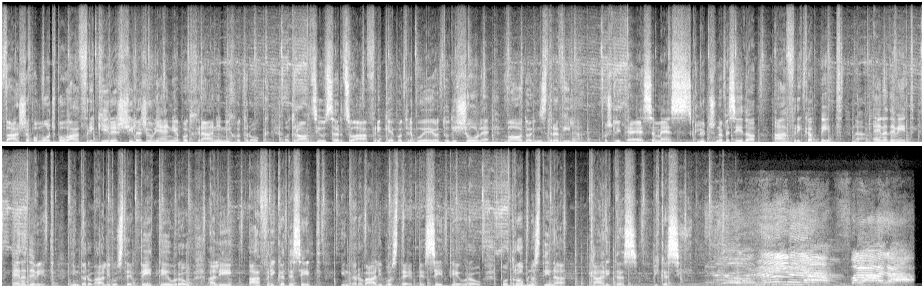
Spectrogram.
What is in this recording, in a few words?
RADIO; srce afrike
